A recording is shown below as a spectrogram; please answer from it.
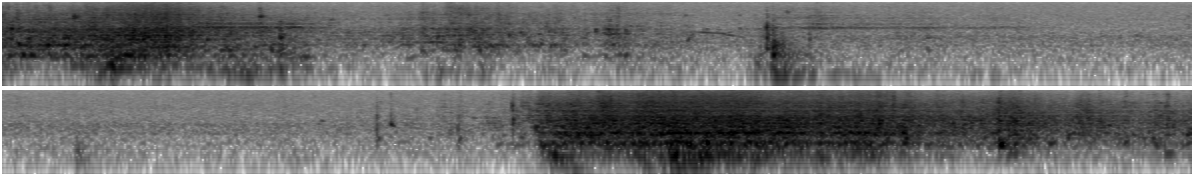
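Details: Splashing and rushing water noise comes in bursts at the start and end, with quiet between and no animal voice. A few brief knocks break the lull.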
